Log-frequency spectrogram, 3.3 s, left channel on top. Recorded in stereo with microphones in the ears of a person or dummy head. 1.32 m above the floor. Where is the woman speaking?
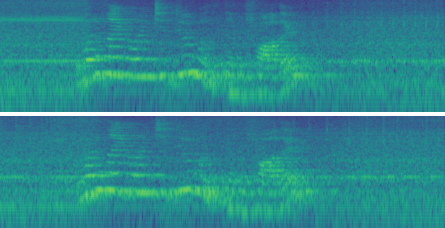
20° left (ahead or behind), 0.9 m.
